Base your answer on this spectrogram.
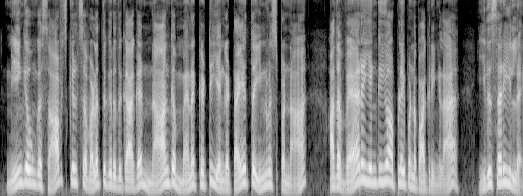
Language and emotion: Tamil, angry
